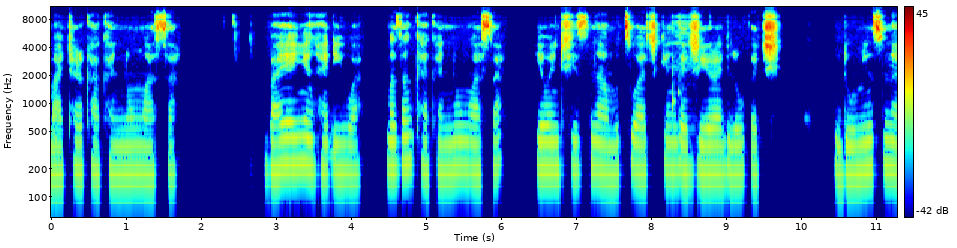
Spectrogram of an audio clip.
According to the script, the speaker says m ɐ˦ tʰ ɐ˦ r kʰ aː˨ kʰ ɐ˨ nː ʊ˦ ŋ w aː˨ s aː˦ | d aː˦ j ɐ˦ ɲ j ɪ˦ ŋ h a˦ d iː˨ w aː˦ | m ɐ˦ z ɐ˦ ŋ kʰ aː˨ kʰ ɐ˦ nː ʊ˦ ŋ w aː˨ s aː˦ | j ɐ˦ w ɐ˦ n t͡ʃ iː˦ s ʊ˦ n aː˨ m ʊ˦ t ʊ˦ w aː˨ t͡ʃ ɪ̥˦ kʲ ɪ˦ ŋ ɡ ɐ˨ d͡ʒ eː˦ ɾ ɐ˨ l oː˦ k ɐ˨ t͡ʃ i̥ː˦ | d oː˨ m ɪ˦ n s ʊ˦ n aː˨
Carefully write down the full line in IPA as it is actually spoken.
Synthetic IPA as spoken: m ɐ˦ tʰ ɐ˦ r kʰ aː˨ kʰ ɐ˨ nː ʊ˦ ŋ w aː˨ s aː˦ | b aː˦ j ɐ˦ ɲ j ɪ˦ ŋ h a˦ ɗ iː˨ w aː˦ | m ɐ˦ z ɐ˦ ŋ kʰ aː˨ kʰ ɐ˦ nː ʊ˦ ŋ w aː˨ s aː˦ | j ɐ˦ w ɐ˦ n t͡ʃ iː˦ s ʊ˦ n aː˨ m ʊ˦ t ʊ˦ w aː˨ t͡ʃ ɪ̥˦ kʲ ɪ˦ ŋ ɡ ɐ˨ d͡ʒ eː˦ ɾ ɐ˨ l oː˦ k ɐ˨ t͡ʃ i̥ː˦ | d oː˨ m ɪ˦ n s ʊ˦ n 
